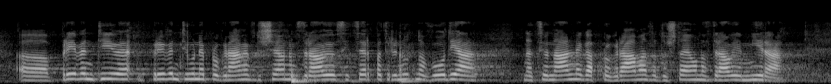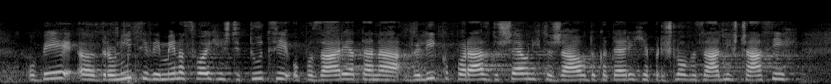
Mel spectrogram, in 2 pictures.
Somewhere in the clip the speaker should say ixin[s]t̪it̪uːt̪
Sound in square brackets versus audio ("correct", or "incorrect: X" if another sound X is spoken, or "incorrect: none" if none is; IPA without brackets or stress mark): incorrect: ʃ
